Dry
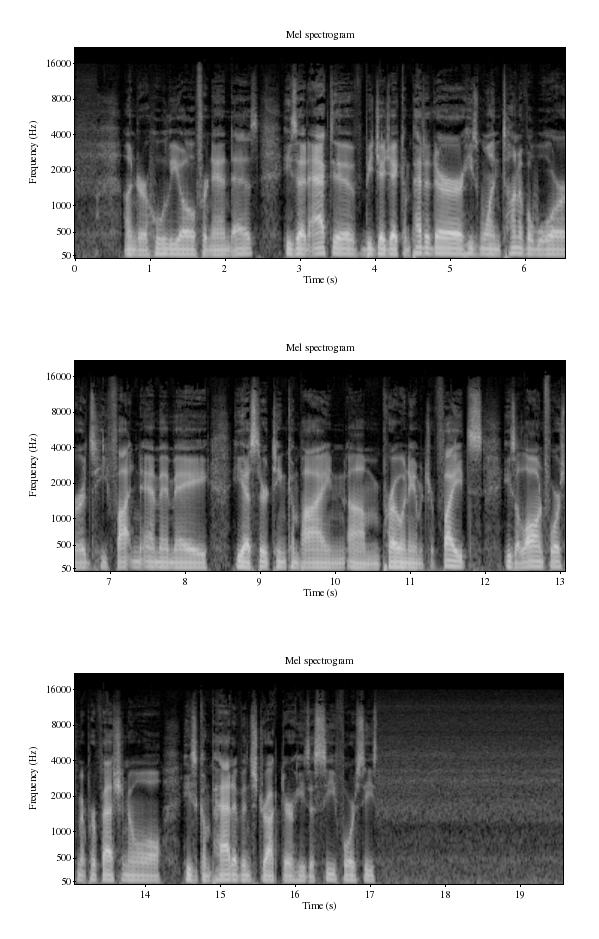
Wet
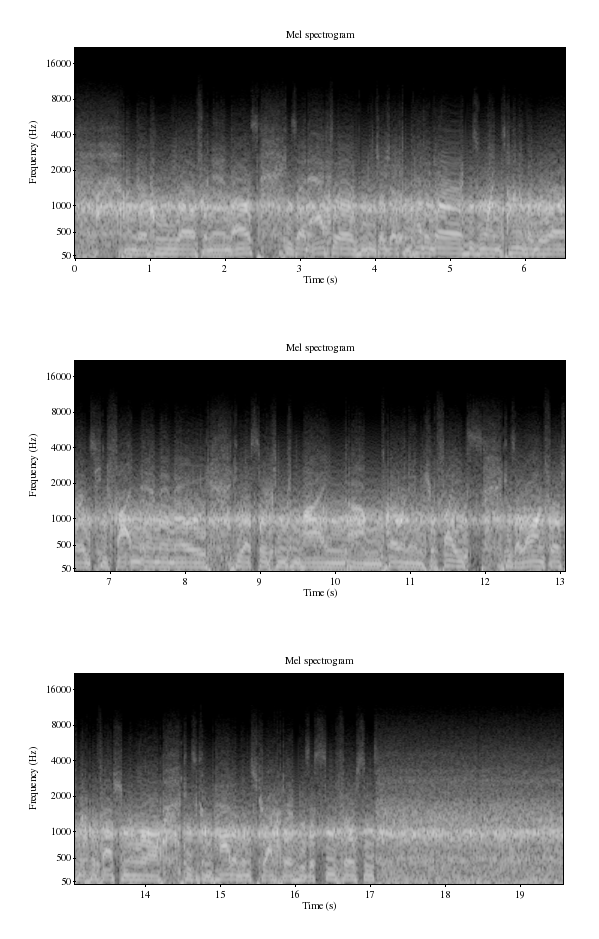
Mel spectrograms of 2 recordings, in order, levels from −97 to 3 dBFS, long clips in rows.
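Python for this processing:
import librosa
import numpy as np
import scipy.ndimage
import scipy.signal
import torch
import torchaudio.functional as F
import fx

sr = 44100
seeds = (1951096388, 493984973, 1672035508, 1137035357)

y = np.sign(x) * np.sqrt(np.mean(np.square(x)))
y = fx.lowpass_res(y, sr, hz=980.0, q=10.0)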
